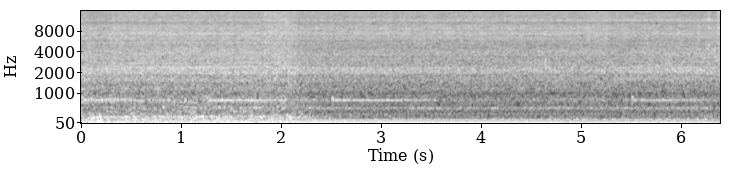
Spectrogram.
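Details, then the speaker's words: 2019 Dodge Ram after body-shop wire repair with wrong wires connected, jump-started on suspected weak battery: steady low rumble idling evenly after catching, no misses or knocks; normal idle. "Okay, I have the jumper connected. There we go, it started."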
